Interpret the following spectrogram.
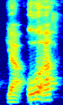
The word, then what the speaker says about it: Yahuwah: Because if we take a look at Jeremiah 51 verse Yahuwah. I like how he said it. Yahuwah. Didn't pronounce the H.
